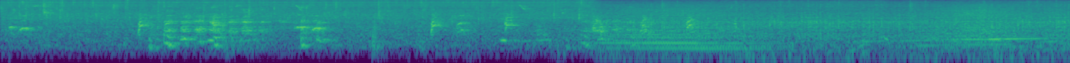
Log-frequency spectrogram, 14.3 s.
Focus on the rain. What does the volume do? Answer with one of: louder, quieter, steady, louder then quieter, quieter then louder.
steady.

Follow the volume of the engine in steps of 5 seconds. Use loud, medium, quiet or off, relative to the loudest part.
off, loud, loud.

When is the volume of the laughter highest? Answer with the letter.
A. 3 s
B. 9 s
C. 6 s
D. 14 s
A.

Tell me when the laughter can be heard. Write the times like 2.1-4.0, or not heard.
1.9-4.3, 7.5-8.7.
